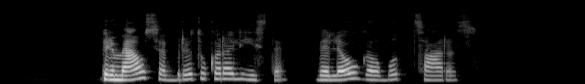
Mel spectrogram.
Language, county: Lithuanian, Tauragė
